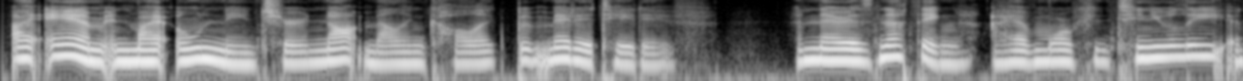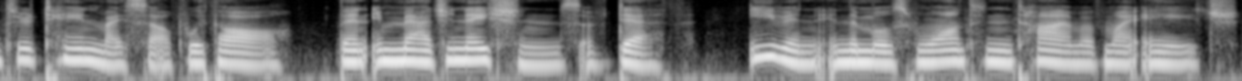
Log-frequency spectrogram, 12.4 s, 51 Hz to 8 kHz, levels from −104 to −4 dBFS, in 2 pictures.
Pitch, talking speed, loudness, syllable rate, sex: 175 Hz, 165 wpm, -19 LUFS, 5.4 syllables/s, female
